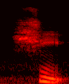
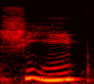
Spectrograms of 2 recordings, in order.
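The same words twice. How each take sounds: First: The vowel is said plainly, without exaggeration. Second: The vowel is stretched and heavily exaggerated. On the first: The speaker calls it right. "I'm just saying sheep" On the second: The speaker calls it wrong. "I'm not going sheep like that. That's totally awkward"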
